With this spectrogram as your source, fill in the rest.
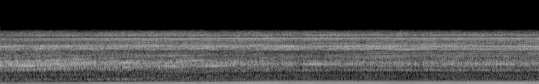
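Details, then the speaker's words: Chinese VFD ZW-BT1 inverter driving the motor from a homemade wood lathe, test run: at 27 Hz it jerked (owner suspects poor bearings), at 50 Hz an even, steady hum and whine with no surging, normal motor run. "Даю вот до 50 уже нормально, ровно работает."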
